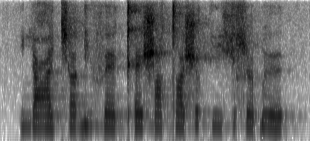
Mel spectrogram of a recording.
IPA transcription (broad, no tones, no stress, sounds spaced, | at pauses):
ʎ ə ʕ ɐ cʰ ɐ ɠ i f ɛ kʼ ɛ ʃ i tˤ ɛ ʃ œ k i ç ə ɬ œ ɓ ɘ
